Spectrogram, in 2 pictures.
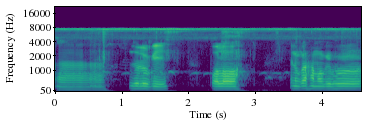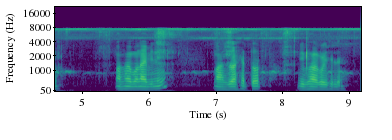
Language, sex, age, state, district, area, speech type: Assamese, male, 30-45, Assam, Lakhimpur, rural, spontaneous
